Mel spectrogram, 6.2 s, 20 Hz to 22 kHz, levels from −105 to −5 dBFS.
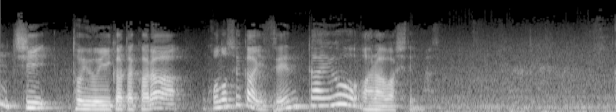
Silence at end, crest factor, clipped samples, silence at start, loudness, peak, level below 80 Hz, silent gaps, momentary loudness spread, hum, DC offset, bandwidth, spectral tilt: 0 s; 18 dB; under 0.1%; 0 s; -20 LUFS; -2 dBFS; -44 dBFS; none; 19 LU; none; under 0.1%; 9.4 kHz; -7 dB/octave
